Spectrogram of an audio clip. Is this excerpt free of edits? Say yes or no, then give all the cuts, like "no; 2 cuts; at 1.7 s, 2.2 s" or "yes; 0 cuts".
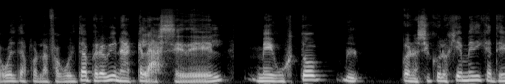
no; 1 cut; at 2.3 s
